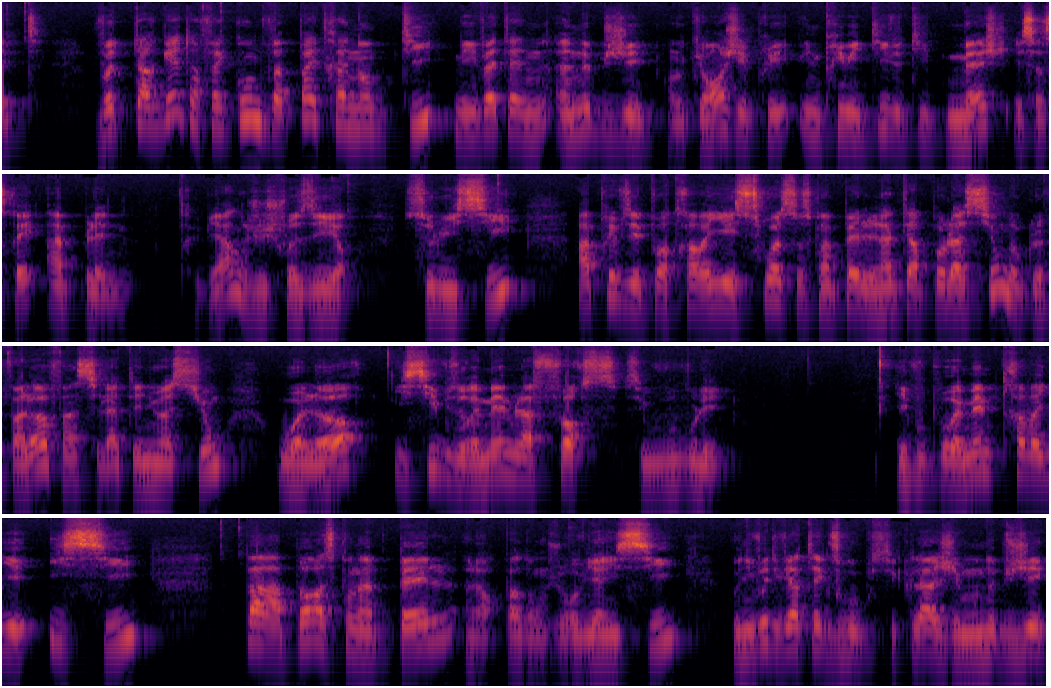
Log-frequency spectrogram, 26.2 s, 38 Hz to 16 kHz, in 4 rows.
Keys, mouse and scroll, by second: 0.0-1.3 drag, 8.6 click, 21.0 click, 21.5-21.9 scroll up 2, 21.9-23.1 scroll down 1, 23.1 click.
